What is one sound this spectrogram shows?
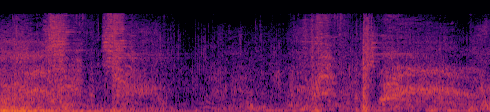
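A sword slashes and strikes a creature with heavy impacts.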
